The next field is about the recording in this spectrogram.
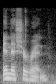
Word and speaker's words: Inisherin: The Banshees of Inisherin.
